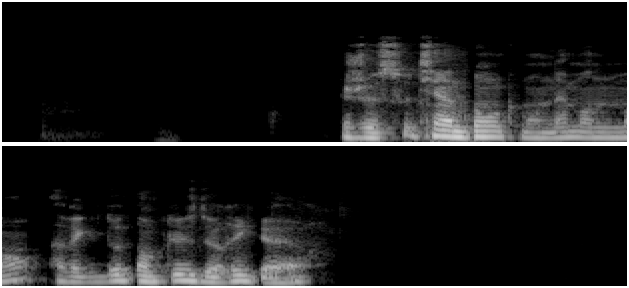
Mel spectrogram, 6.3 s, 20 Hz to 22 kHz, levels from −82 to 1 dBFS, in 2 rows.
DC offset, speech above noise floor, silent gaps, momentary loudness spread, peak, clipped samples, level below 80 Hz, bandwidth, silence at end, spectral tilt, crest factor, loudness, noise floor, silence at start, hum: under 0.1%; over 64 dB; none; 12 LU; -8 dBFS; under 0.1%; -62 dBFS; 8.4 kHz; 1.6 s; -6.5 dB/octave; 20 dB; -27 LUFS; under -90 dBFS; 1.7 s; none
